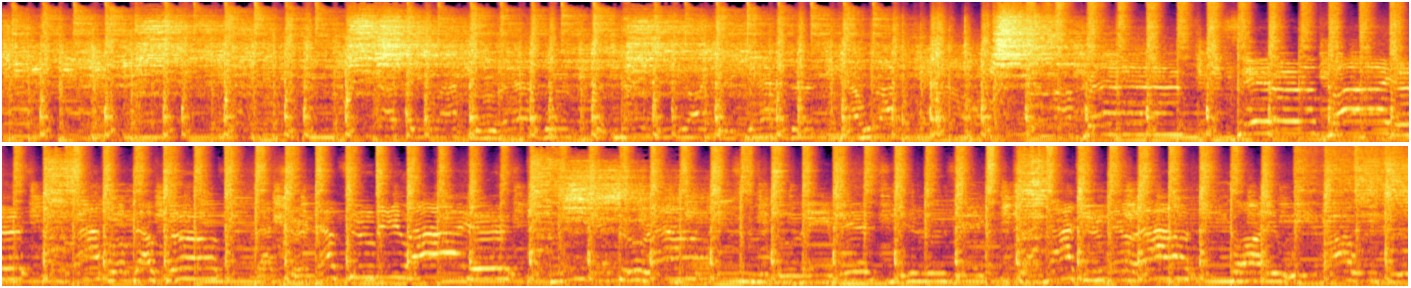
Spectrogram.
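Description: Live pop-punk band playing loudly: a full drum kit with busy snare, bass drum and cymbals, over electric bass and distorted guitars. A wavering melody line comes in on top about ten seconds in.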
